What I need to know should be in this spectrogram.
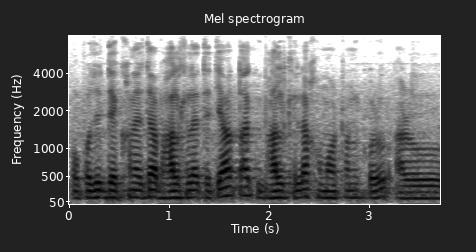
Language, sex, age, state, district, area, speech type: Assamese, male, 18-30, Assam, Golaghat, urban, spontaneous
